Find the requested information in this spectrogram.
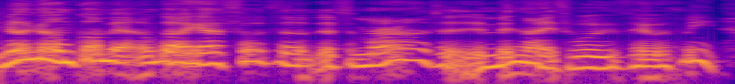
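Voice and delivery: high, loud mock Leno voice; imitating Jay Leno; Jay Leno impression. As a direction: insist cheerfully as Jay. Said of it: "He said".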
